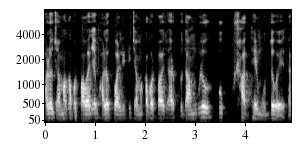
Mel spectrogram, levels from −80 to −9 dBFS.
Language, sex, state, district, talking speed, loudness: Bengali, male, West Bengal, Kolkata, 205 wpm, -18 LUFS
